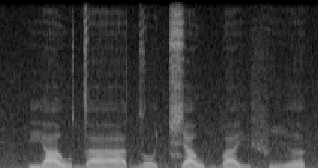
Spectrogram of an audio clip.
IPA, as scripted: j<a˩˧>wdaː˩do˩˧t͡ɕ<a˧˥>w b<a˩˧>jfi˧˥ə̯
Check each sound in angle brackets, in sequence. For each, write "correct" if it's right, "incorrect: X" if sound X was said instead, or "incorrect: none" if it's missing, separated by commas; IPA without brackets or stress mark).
incorrect: a˧˥, correct, incorrect: a˧˩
